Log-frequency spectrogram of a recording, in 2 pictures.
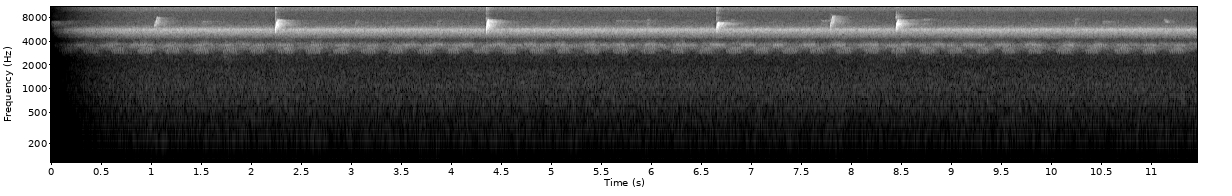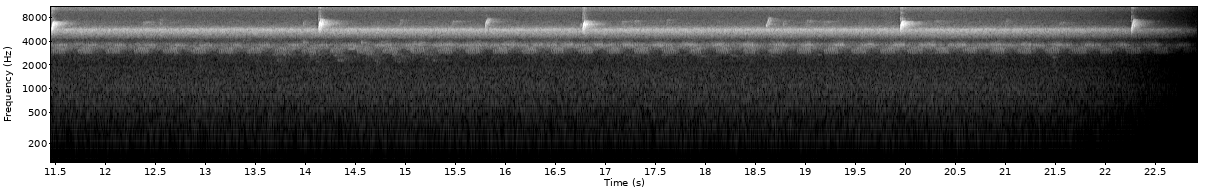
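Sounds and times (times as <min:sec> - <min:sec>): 
nature ambience: 0:00.0 - 0:22.9.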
